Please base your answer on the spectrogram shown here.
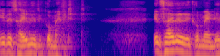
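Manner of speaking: reading aloud through laughter. Reading out a recommended step from a list, laughing while reading. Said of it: "I cannot read it without laughing".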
